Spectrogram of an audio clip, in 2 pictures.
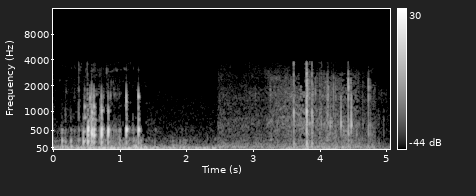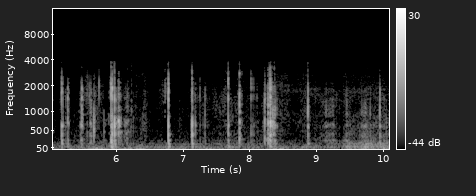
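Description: Water gurgling and sloshing around a submerged camera, loudest in a run of pulses in the first second and a half. This is followed by scattered short knocks and clicks of handling.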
